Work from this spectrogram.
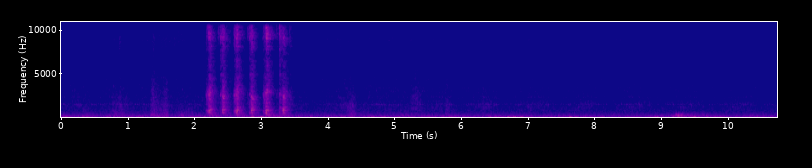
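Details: Generic low-profile ceiling fan in a hotel room, low hum broken by harsh clicks and ticks, a loud mechanical grinding rattle; fan also has a bad capacitor, with medium speed faster than high.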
